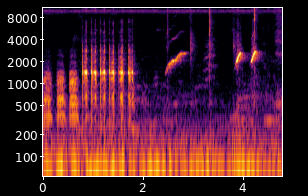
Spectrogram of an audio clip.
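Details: Lure song of a Nias hill myna, unedited, meant to make quiet mynas respond: a quick series of harsh, buzzy pulsed notes, then clear upslurred whistles and sharp clicks.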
